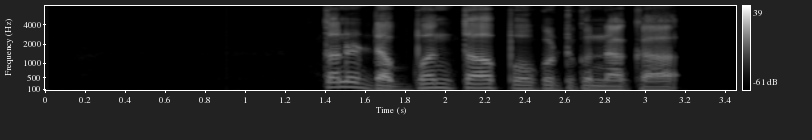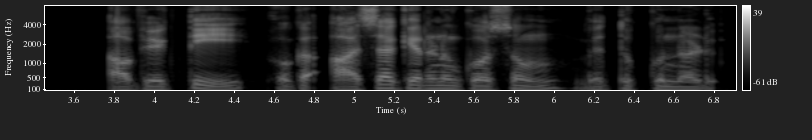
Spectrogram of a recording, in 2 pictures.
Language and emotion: Telugu, sad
